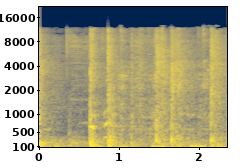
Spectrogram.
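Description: Boxing gloves landing punches, about six sharp smacks in quick two- and three-punch combinations, with music playing underneath.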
